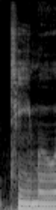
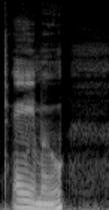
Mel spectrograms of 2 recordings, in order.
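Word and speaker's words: Temu: items sorry TAMU uh Super Bowl commercial taught me that teu is not the way to pronounce it it's TAMU um so got some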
